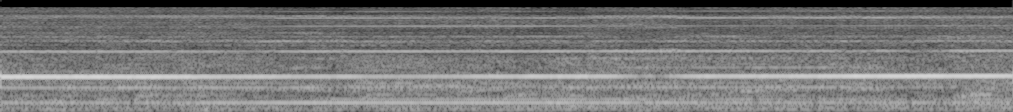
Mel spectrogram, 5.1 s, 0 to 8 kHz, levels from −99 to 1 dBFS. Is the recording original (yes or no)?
no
